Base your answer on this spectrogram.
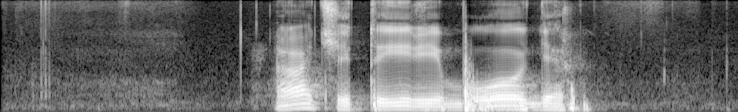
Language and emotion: Russian, sad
